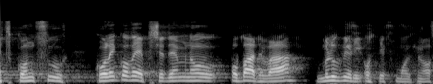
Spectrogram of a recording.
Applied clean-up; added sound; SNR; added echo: neural mask model Resemble Enhance denoiser.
